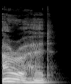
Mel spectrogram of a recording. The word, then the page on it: arrowhead: British English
